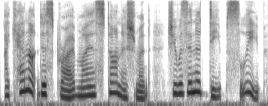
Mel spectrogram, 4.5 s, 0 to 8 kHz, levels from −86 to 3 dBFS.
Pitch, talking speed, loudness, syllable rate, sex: 220 Hz, 145 wpm, -18 LUFS, 4.2 syllables/s, female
